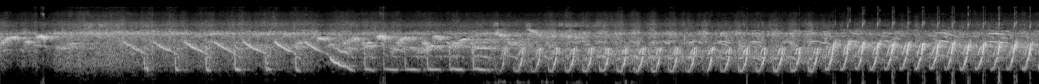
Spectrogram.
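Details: American Singer canary singing a long varied phrase: rapid series of downward-slurred notes, then a smoother stretch, ending in a fast, even, accelerating trill of repeated chips, with steady hiss behind.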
